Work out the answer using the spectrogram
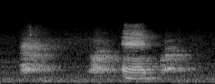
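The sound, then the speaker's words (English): A dog barks in the background, four short, bright, tonal barks at moderate level, unevenly spaced, with the middle two coming close together over a quiet backdrop. “excuse my dog in the background. No problem. My dog's right next to me, by the way, so it's all good.”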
